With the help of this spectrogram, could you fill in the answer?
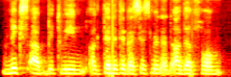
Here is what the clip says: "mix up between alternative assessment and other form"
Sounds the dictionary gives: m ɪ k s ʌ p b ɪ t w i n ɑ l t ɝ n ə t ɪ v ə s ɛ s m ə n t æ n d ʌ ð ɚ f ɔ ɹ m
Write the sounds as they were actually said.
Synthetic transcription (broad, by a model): m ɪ k s ʌ p b ɪ t w i n ɑ l t ɝ n ə t ɪ v ə s ɛ s m ə n t æ n d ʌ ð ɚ f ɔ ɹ m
